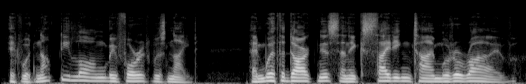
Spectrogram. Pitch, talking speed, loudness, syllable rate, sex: 140 Hz, 205 wpm, -16 LUFS, 5.5 syllables/s, male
